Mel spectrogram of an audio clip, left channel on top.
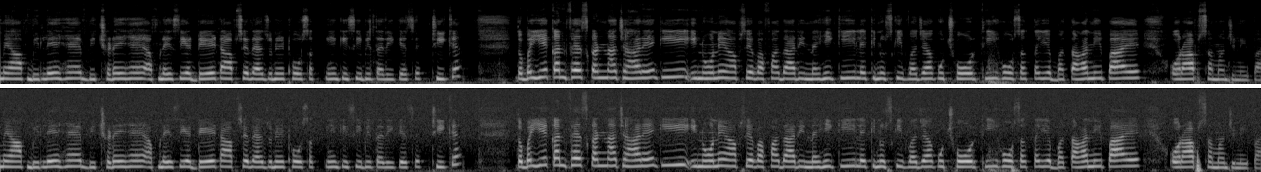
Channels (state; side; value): noise; right; hiss, 12 dB below the sound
